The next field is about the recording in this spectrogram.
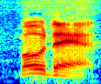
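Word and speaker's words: Beaudean: Boudin. I would think so. Okay, I'll give it a shot. B-E-A-U-D-E-A-N. Boudin.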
